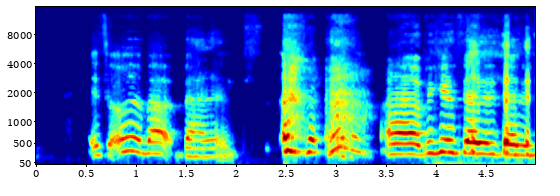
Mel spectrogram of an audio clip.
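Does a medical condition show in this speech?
Yes: cerebral palsy, quadriplegic.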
